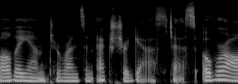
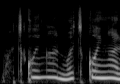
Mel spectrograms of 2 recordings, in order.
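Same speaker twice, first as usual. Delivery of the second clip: urgent high questioning, pitched way up; high anxious asking; 8 semitones higher than usual. Retold or imitated. Brittany demanding what the call is, high and anxious. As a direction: press him to say what's happening. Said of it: "And I'm like".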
